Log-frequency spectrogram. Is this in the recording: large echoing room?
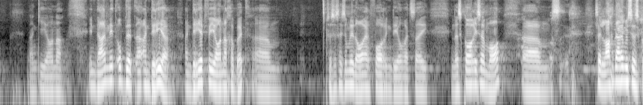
yes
